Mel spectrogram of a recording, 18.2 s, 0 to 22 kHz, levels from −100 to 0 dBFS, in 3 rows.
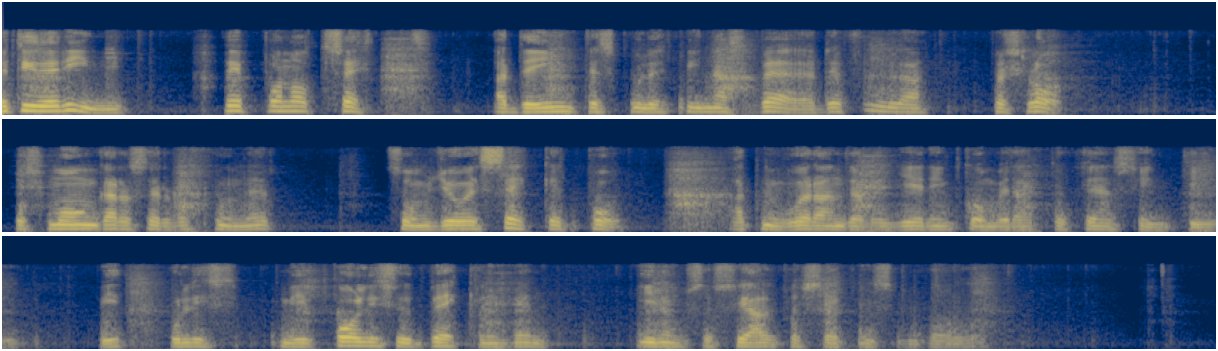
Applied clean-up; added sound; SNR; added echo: neural mask model RNNoise.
